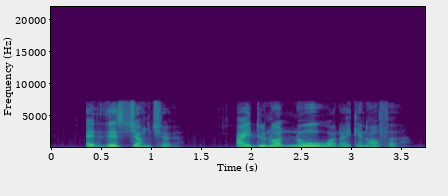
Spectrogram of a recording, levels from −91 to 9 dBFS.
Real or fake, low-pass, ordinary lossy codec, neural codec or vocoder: real; 7.2 kHz; none; none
